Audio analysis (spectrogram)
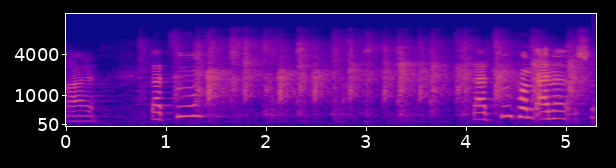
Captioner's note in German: Beifall bei der FDP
